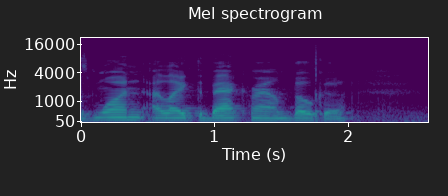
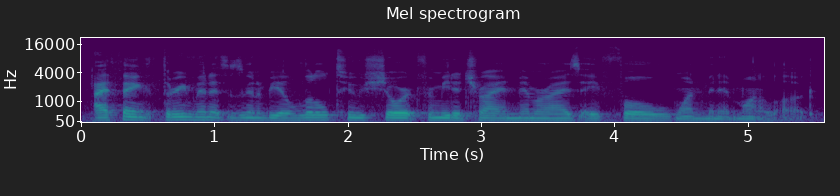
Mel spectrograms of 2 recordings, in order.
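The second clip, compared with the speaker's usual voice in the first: normal talking voice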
